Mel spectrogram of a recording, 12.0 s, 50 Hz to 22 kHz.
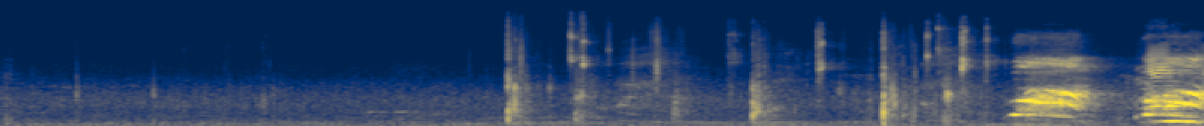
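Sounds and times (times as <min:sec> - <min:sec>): shoe squeaks: 0:05.6 - 0:07.5, 0:08.1 - 0:08.5, 0:09.2 - 0:10.0.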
